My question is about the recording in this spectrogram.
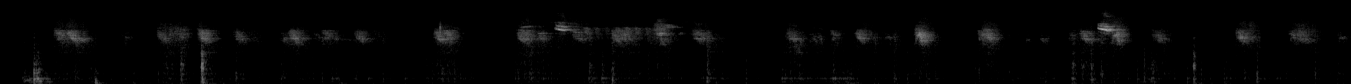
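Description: Birds outside calling excitedly, a busy run of short high chirps one after another with brief gaps.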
